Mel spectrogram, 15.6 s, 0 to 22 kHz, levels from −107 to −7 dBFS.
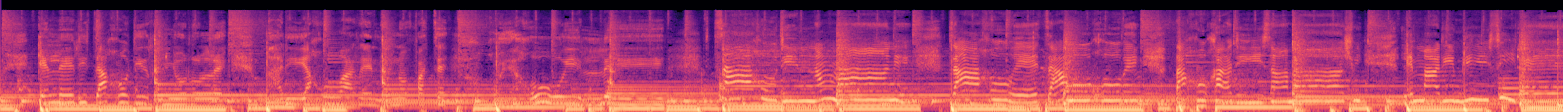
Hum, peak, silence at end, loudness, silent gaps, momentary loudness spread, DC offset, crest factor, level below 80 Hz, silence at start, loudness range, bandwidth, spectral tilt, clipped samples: none; -8 dBFS; 0 s; -22 LUFS; none; 5 LU; under 0.1%; 12 dB; -26 dBFS; 0 s; 3 LU; 16 kHz; -6 dB/octave; under 0.1%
